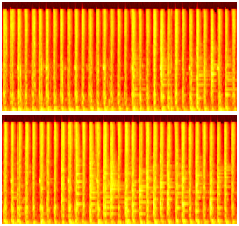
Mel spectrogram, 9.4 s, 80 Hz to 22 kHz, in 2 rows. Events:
[0.00, 9.40] music

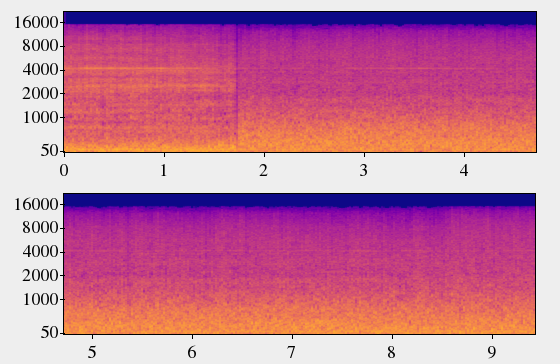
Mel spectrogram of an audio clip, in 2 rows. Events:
[0.00, 9.43] water vehicle

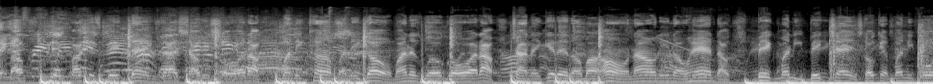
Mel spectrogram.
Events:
[0.01, 9.33] male singing
[0.01, 9.33] music

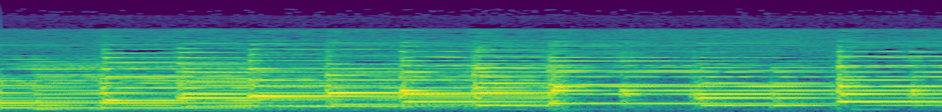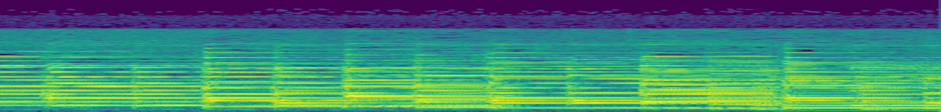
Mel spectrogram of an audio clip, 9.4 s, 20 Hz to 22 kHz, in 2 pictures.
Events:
[0.00, 9.41] music

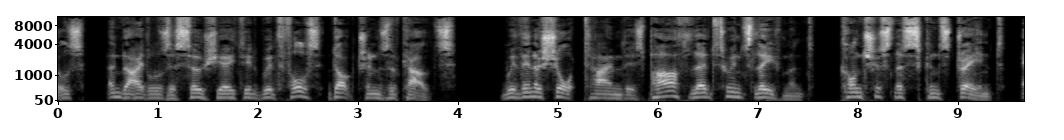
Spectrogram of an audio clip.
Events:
[0.00, 0.28] man speaking
[0.00, 4.04] background noise
[0.46, 4.03] man speaking
[4.39, 7.55] man speaking
[4.40, 9.65] background noise
[7.83, 9.48] man speaking
[9.61, 9.65] man speaking

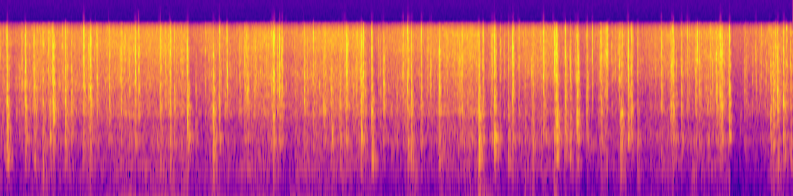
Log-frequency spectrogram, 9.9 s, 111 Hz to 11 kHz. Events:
[0.00, 4.56] motor vehicle (road)
[0.00, 9.91] rain on surface
[1.27, 3.90] revving

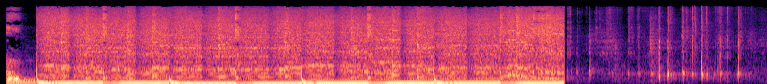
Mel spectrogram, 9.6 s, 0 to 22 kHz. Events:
[0.06, 7.07] music
[7.06, 7.38] biting
[7.33, 7.83] breathing
[7.81, 9.21] biting

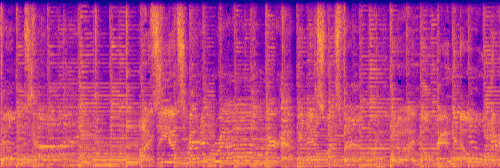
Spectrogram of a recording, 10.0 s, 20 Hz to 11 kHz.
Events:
[0.00, 1.66] male singing
[0.00, 10.00] music
[2.71, 7.25] male singing
[7.80, 10.00] male singing

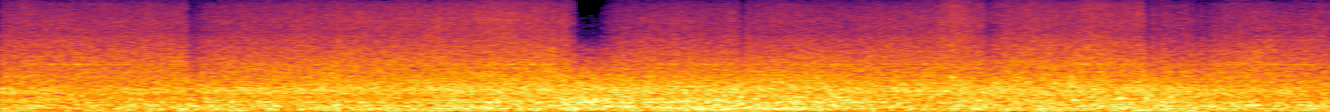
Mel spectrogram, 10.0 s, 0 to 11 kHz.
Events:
[0.00, 9.95] sailboat
[0.00, 9.95] surf
[0.00, 9.95] wind noise (microphone)

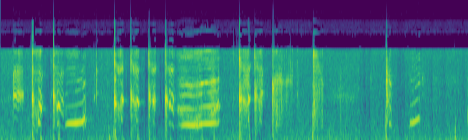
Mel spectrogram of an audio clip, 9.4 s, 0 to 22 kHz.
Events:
[0.00, 9.35] mechanisms
[0.19, 0.44] crying
[0.56, 0.80] cough
[1.02, 1.27] cough
[1.24, 1.69] crying
[1.82, 1.89] tick
[2.18, 2.42] cough
[2.23, 2.27] tick
[2.55, 2.79] cough
[2.89, 3.12] cough
[2.91, 2.96] tick
[3.21, 3.44] cough
[3.24, 3.31] tick
[3.45, 4.33] crying
[3.49, 4.34] breathing
[4.75, 5.28] cough
[5.39, 5.90] cough
[5.84, 5.91] tick
[6.16, 6.46] cough
[6.58, 7.20] breathing
[7.64, 7.86] cough
[7.65, 7.69] tick
[8.12, 8.43] crying
[9.06, 9.11] tick

